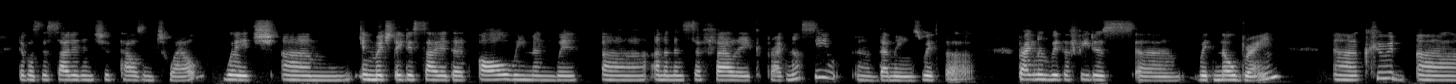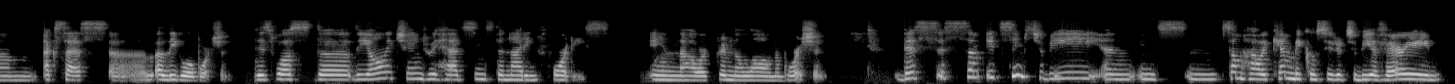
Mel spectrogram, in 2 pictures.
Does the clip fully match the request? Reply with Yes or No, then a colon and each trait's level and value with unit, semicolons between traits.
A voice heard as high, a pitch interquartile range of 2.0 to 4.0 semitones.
Yes: high, 215 Hz; narrow, 2.6 semitones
